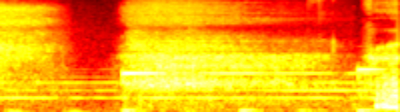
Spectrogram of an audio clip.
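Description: A woman's deep, audible breaths while she holds a yoga bridge pose: one breath trails off about a third of a second in, and after a short pause another runs to near the end. Soft background music with held tones plays underneath.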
